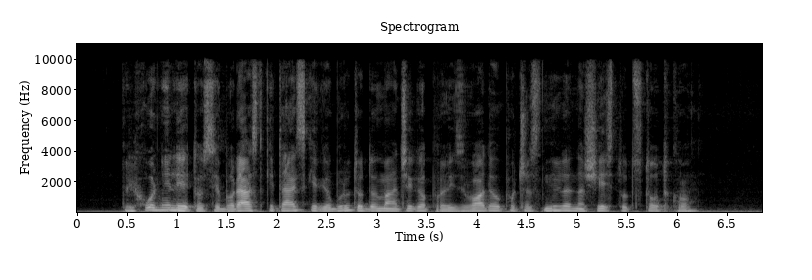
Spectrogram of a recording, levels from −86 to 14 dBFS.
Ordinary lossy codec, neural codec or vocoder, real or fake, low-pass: MP3, 96 kbps; codec, 16 kHz in and 24 kHz out, 1.1 kbps, FireRedTTS-2 codec; fake; 9.9 kHz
